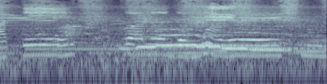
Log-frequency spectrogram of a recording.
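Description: A young girl singing a Sanskrit devotional verse in held, gliding notes over instrumental accompaniment with a light regular beat.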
